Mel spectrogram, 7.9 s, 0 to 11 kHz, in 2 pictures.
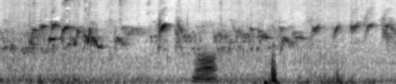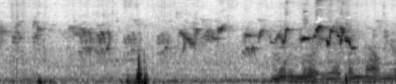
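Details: Red-whiskered bulbuls, 1000 of them set free at New Year, keep up a busy chorus of chirps and warbles while a human voice and a few knocks are heard.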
